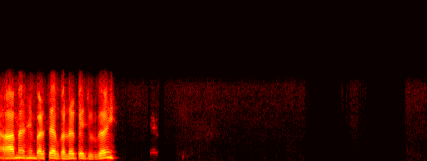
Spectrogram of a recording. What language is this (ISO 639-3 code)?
doi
